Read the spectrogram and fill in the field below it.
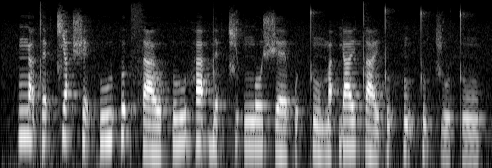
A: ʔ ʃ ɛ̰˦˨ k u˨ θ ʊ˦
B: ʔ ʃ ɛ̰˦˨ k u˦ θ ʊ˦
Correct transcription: B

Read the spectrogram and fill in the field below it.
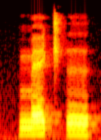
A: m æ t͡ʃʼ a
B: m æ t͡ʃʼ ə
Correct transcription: B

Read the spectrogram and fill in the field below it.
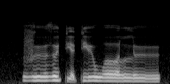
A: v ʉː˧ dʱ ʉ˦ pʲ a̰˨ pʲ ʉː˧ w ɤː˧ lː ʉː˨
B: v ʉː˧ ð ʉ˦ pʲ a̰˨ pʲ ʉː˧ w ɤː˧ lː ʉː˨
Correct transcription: B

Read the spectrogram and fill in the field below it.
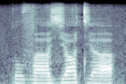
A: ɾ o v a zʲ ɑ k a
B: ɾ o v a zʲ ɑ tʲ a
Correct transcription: B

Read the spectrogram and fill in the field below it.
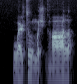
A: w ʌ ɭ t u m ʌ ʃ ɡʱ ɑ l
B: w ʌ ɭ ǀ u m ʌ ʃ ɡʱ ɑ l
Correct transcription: A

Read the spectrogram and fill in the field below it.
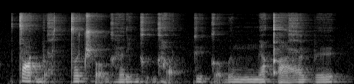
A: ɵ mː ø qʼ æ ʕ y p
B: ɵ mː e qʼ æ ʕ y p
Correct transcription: B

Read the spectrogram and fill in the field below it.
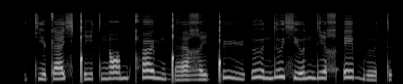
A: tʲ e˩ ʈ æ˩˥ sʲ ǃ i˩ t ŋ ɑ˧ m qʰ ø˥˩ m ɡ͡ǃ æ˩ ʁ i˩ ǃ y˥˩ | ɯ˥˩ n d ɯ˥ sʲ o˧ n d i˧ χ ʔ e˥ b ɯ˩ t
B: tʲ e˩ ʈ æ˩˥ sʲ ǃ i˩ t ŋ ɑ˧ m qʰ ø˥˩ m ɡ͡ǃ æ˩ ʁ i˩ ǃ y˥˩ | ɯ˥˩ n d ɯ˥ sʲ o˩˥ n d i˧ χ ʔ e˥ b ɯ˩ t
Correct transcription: B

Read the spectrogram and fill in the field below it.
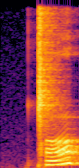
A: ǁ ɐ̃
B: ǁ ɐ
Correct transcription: A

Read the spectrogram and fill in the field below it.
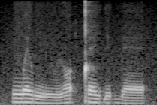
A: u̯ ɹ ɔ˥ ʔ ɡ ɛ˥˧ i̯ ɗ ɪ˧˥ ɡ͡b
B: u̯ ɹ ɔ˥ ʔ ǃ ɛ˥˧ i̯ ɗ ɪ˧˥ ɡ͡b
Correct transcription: B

